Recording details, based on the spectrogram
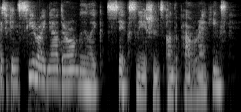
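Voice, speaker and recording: His pitch is fairly high, and he sounds somewhat breathy with lively intonation. The man keeps a moderate pace and very even loudness. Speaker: mapping video creator. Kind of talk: casual narration over map video. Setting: home recording at night. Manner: quiet, soft-spoken.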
